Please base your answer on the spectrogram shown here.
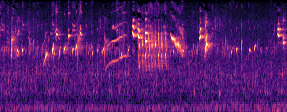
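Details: Goldfinch song mixes fast twittering notes, a long falling then rising slurred whistle, and a loud buzzy trill in the middle, before bright chirps resume.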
